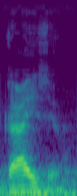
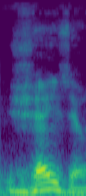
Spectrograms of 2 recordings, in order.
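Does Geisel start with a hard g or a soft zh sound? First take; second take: hard g; soft zh. First: It starts with a hard g sound. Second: It starts with a soft zh sound. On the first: This is the original German pronunciation. The speaker calls it right. "Mas é Geisel" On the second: This is the everyday local reading. The speaker calls it wrong. "Aí a gente lê Geisel"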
